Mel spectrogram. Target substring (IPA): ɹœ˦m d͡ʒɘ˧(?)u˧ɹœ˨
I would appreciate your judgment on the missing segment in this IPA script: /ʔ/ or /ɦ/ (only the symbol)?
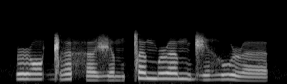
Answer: ɦ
